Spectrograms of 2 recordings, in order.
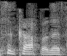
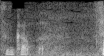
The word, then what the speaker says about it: Tsongkhapa: Lama Tsongkhapa. That's how you pronounce it. T is silent. Tsongkhapa.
